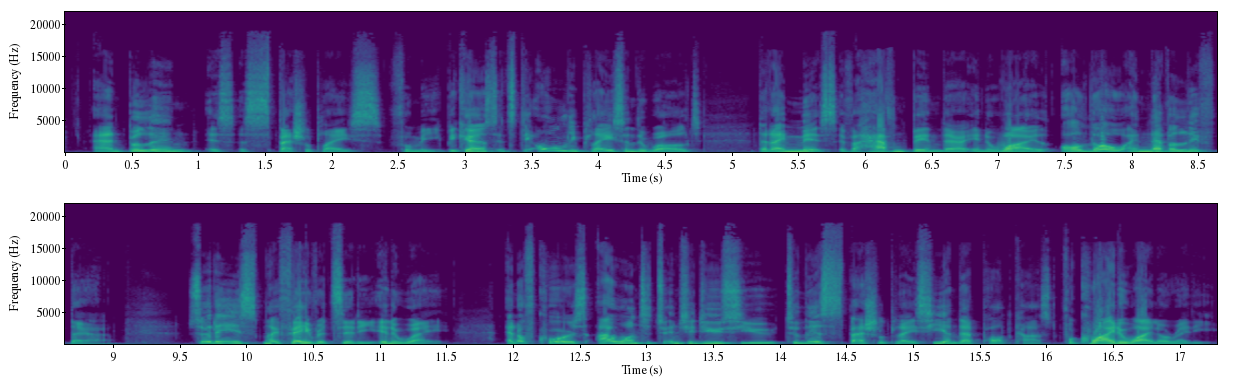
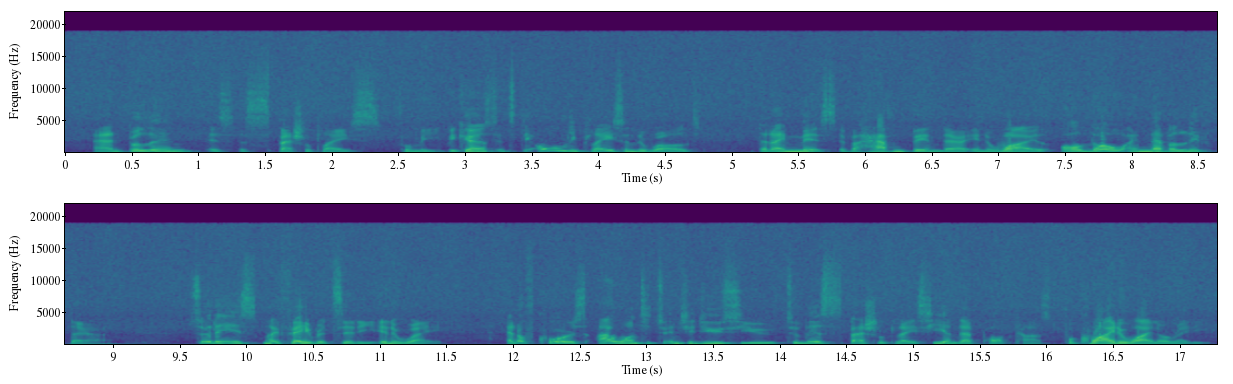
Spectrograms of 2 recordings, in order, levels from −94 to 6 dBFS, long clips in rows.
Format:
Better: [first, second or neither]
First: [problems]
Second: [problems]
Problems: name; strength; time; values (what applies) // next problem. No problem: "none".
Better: first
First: none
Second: hiss; noticeable; throughout; 10 dB below the speech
